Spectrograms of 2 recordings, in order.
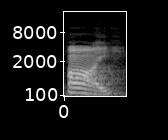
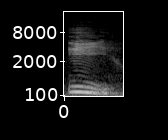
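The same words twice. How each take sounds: First: The letter name is said the English way. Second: The letter name is said the German way. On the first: "وفي الانجليش اي" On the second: "ولكن هنا بنقول عليه اي"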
